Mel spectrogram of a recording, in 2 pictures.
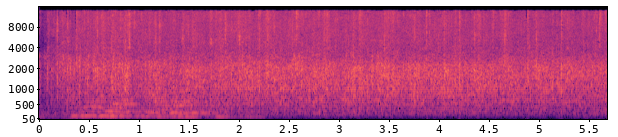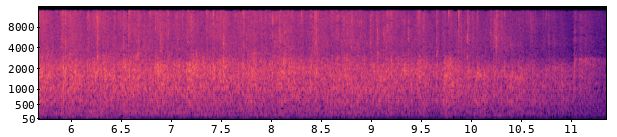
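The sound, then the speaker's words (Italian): Audience applause welcoming a guest to a talk, a loud, dense and sustained clapping that stays even for a long stretch and then eases at the end. A voice is heard briefly at the start. “L'ospite di questo incontro, e io accoglierei con un applauso,”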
